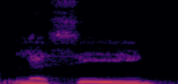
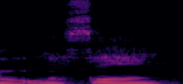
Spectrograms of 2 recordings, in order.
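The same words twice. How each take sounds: First: "Lecce" said as "leh-see"; louder "Lecce" with a final ee; alternate pronunciation. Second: "Lecce" said as "leh-say"; "Lecce" corrected to a final ay; alternate pronunciation. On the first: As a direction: end "Lecce" on a long ee. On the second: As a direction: end "Lecce" on an ay sound. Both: Shown as a demonstration. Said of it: "I don't know how to pronounce that one".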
